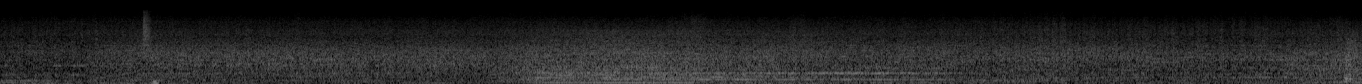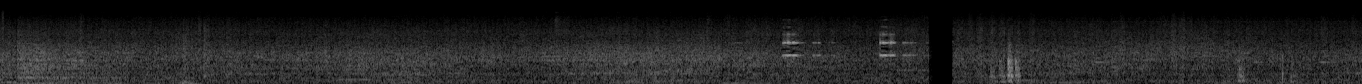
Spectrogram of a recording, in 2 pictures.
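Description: Steady hiss, with two short high whimpers from a dog about a second apart near the end, followed by a brief rising whine.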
